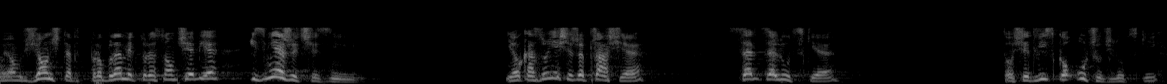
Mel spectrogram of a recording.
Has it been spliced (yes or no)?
yes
